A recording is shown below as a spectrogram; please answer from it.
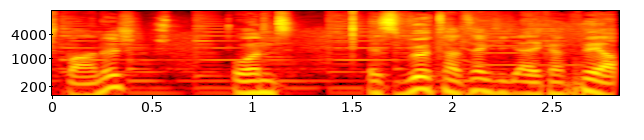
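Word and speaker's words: Alcácer: und es wird tatsächlich Alcacer ausgesprochen. Das C ist nicht das Problem. Eigentlich müsste es wegen dem Akzent sogar Alcacer ausgesprochen werden. Aber, also die Betonung auf dem A.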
